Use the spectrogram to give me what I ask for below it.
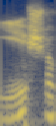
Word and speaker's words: Yeshua: Daí o nome de Yeshua em aramaico, que se pronuncia como Yeshu, tendo em vista que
